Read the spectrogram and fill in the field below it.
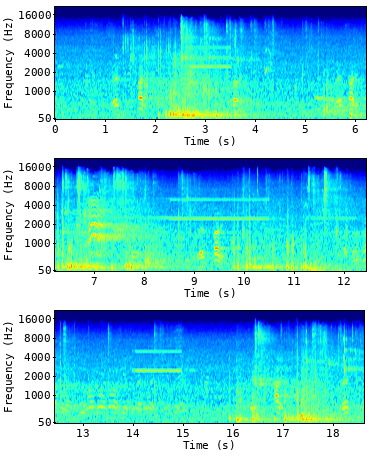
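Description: Fencing blades clash and scrape in quick bursts.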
